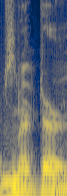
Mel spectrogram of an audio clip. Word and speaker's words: murderer: Murderers. Multiple murders. Single murder. It was one. It was one murderer. One murderer. One murderer. One Let murderer. me finish. Yeah. There's an extra syllable from murder to murderer.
